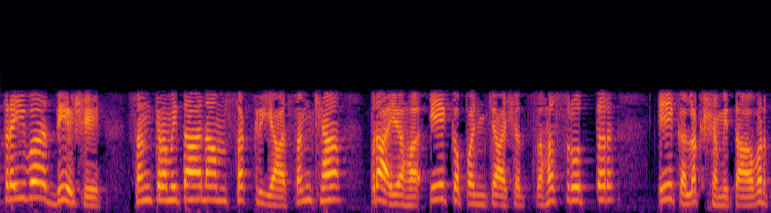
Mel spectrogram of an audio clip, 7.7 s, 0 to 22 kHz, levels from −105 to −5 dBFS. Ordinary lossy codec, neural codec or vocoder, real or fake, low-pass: Opus, 64 kbps; none; real; 3.6 kHz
